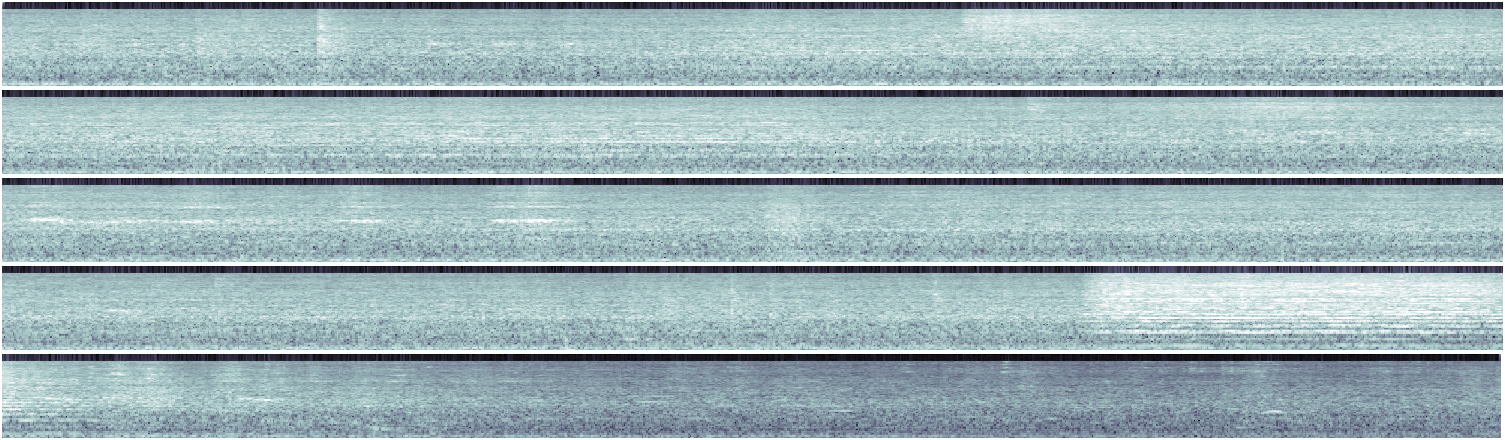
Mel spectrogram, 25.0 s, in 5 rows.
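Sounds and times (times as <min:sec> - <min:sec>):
freight train rumbling past: 0:00.0 - 0:25.0
train horn: 0:06.0 - 0:08.0, 0:18.6 - 0:20.6.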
